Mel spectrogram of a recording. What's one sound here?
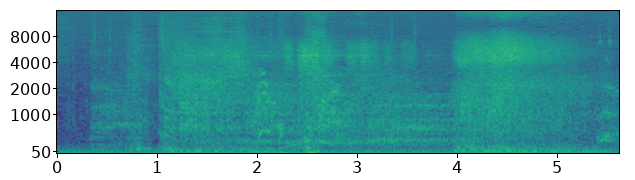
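A sword swings and strikes with sharp metallic hits.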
